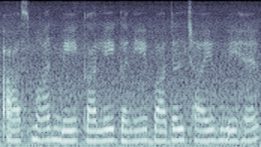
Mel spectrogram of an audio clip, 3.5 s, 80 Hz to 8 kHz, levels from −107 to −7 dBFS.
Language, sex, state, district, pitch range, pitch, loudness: Hindi, female, Rajasthan, Bikaner, 205-220 Hz, 215 Hz, -18 LUFS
